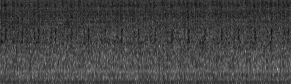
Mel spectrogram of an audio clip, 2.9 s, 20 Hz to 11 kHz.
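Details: 1985 Toyota pickup with 22R four-cylinder, after fixing the 80 amp fusible link that caused a no-start: a steady low idle with even pulses about four a second and a faint tick, no misses; healthy.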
